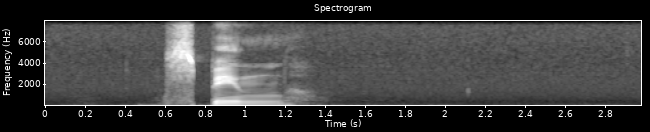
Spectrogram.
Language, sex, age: Swedish, male, 23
